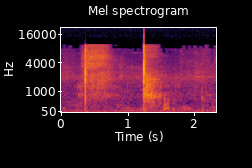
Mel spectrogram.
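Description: Two sharp knocks, a little under a second apart, each followed by a brief hiss, over the low background noise of a large indoor space.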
